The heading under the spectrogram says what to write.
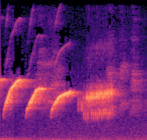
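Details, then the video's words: Belgian canary phrase: three clear upward-sweeping whistles in quick succession, followed by a short rapid buzzy trill that fades out. "Canários belgas atraem o som das canções preguiçosas dos canários"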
